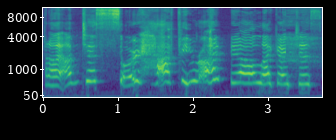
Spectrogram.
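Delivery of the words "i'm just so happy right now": mock sobbing while talking, higher and louder. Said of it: "heave crying".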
